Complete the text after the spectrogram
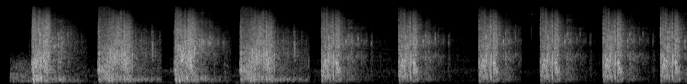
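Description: A pistol fires shot after shot at a steady pace outdoors, each bang echoing away.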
